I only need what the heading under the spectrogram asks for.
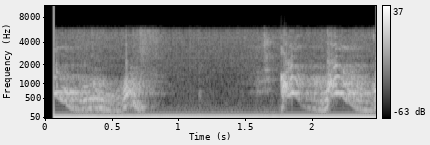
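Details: Young Boston Terrier Bella gives short, sharp barks in quick bursts at a stuffed-animal Boston Terrier.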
